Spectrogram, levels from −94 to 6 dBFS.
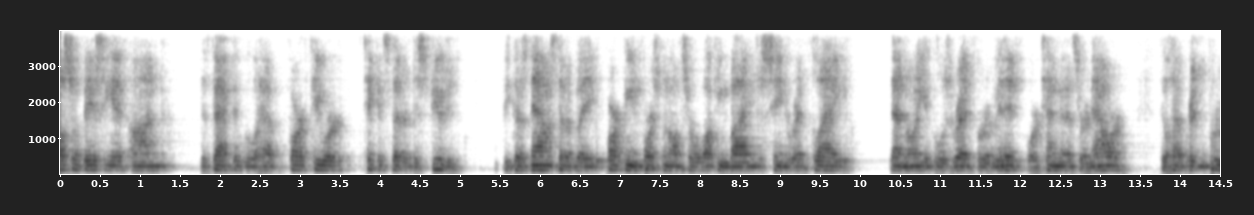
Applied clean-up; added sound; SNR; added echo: neural mask model DeepFilterNet 3.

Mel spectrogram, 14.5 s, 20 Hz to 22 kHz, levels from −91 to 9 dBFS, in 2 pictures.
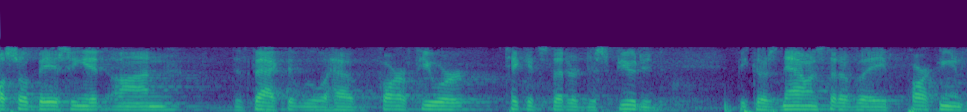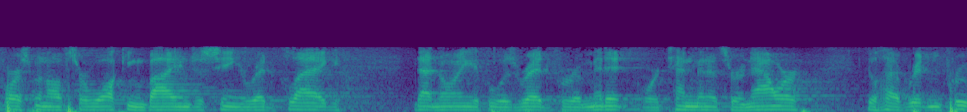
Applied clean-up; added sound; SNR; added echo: none; none; none; none.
